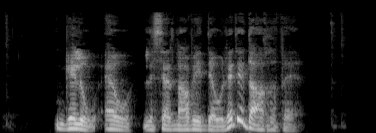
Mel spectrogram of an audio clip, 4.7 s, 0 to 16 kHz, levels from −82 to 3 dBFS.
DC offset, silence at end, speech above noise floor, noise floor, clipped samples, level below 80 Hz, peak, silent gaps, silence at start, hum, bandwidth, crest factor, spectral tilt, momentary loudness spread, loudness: under 0.1%; 1 s; 55 dB; -75 dBFS; under 0.1%; -52 dBFS; -4 dBFS; none; 0.7 s; none; 11.5 kHz; 18 dB; -6 dB/octave; 14 LU; -21 LUFS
